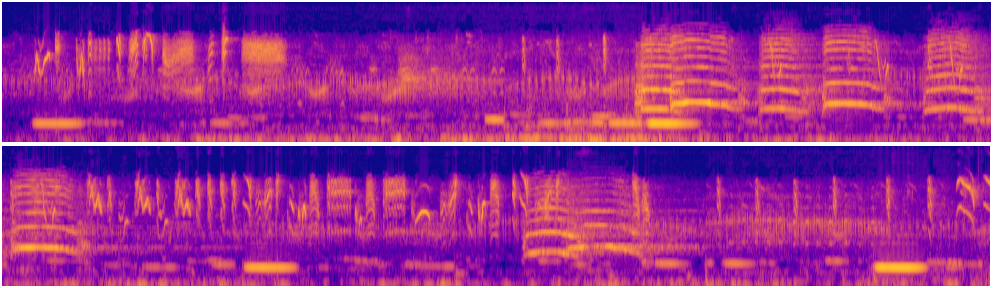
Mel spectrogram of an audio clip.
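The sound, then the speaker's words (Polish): Dense marsh chorus of chirping, warbling birds with chattering pool frogs, while fire-bellied toads give soft, mournful, evenly spaced low calls in the background throughout. “Dopełnieniem całości koncertu są nostalgicznie odzywające się w tle kumaki, ale także gadatliwe żaby jeziorkowe.”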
